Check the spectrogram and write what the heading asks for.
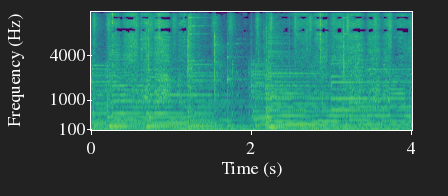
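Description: Chef's knife cutting a lemon into chunks on a wooden cutting board: several short cuts through the fruit onto the board. Background music plays throughout.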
